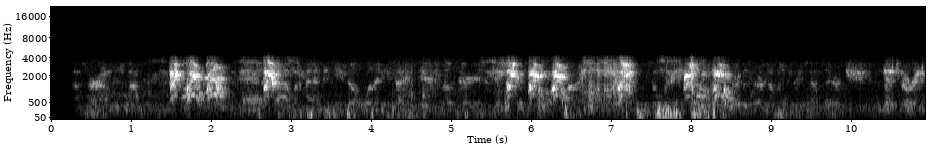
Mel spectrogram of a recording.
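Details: Dog's wheezing bark: short, hoarse barks with a wheezy, breathy edge between bursts.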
